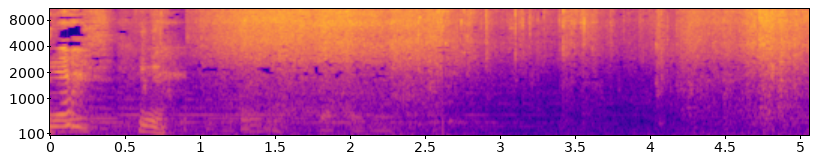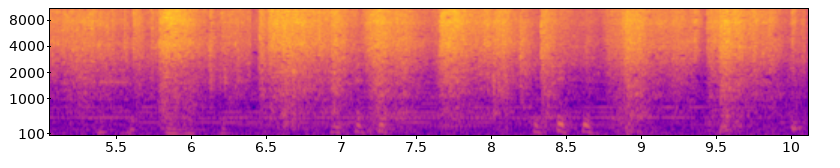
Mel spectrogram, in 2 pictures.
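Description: A hissing noise with scattered clicks, in two stretches: about a second in and again from the middle on. Faint voices are heard under the later stretch.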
